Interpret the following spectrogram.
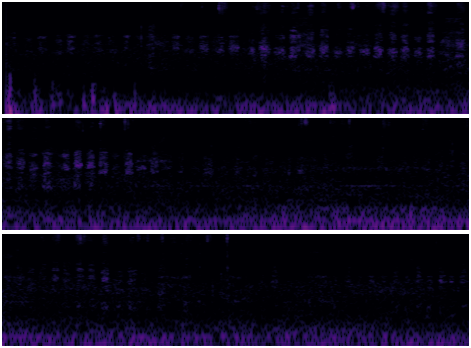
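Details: Labrador Retrievers outdoors, black and yellow, panting steadily: a continuous rapid, breathy low rasp throughout without pauses.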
